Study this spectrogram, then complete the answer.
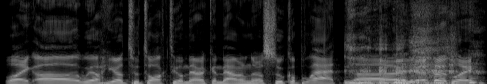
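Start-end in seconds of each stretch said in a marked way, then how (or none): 0.4-3.4 put-on Russian accent. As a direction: fake Russian accent on the radio. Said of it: "that's what they all sound like".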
